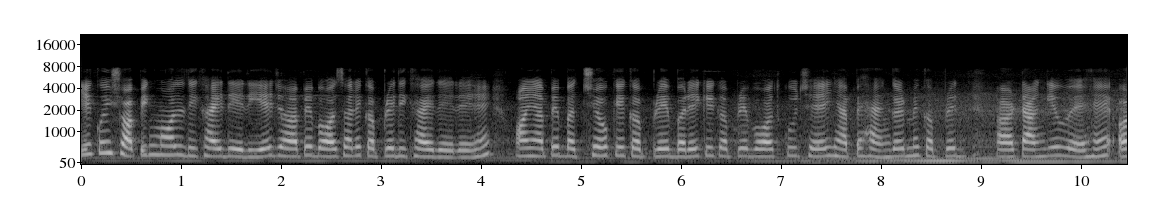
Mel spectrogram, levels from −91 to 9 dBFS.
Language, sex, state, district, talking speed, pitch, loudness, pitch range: Hindi, female, Chhattisgarh, Rajnandgaon, 220 wpm, 240 Hz, -26 LUFS, 225-260 Hz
